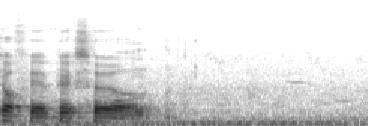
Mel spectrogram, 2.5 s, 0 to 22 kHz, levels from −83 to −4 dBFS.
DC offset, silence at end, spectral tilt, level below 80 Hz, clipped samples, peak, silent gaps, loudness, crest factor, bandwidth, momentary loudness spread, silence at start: under 0.1%; 0 s; -7.5 dB/octave; -44 dBFS; under 0.1%; -10 dBFS; none; -25 LUFS; 18 dB; 10.5 kHz; 23 LU; 0 s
